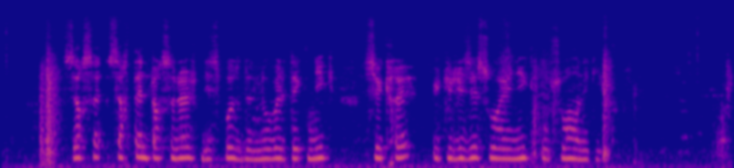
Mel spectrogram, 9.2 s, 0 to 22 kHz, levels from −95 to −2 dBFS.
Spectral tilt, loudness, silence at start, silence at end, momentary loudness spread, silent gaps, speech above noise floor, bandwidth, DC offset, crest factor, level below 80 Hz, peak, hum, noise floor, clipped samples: -4 dB/octave; -50 LUFS; 0.35 s; 0 s; 9 LU; none; 29 dB; 15.5 kHz; under 0.1%; 16 dB; -74 dBFS; -34 dBFS; none; -78 dBFS; under 0.1%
